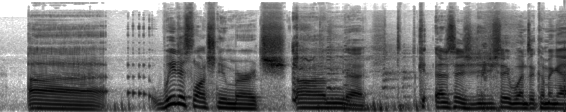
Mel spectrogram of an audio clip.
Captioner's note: laughs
